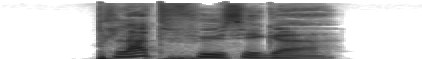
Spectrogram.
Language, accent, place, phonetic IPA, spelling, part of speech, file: German, Germany, Berlin, [ˈplatˌfyːsɪɡɐ], plattfüßiger, adjective, De-plattfüßiger.ogg
- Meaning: inflection of plattfüßig: 1. strong/mixed nominative masculine singular 2. strong genitive/dative feminine singular 3. strong genitive plural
